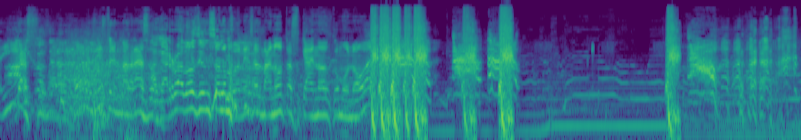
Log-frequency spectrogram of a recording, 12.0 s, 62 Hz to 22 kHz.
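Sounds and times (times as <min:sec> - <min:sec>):
speech: 0:00.0 - 0:06.5
laughter: 0:00.3 - 0:06.5, 0:10.2 - 0:12.0
sneezes: 0:05.6 - 0:07.8, 0:10.0 - 0:10.3.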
